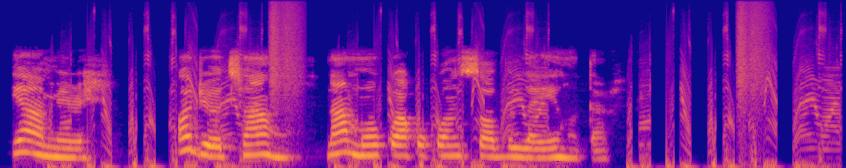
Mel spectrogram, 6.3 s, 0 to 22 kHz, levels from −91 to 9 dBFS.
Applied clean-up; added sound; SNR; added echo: none; Rattle (instrument) + Scratching (performance technique); 12 dB; none.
